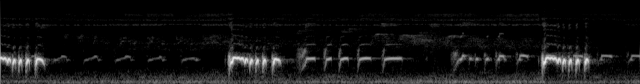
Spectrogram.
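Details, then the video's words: Zebra dove singing to attract other doves: loud clipped trilled bursts open and close the phrase, with a string of soft, evenly spaced short coo notes in between. "SUARA BURUNG PERKUTUT _JERNIH_💯AMPUH_SEKALI PUTAR SEMUA PERKUTUT LANGSUNG NYAMBER"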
